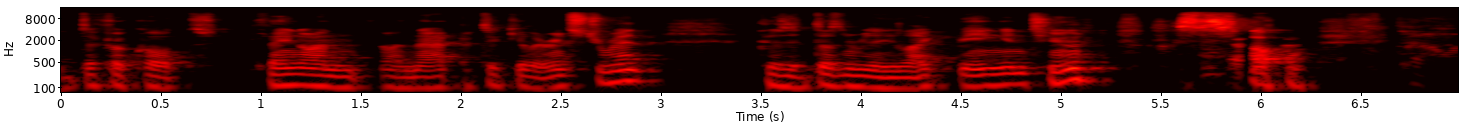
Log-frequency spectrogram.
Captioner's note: laughs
